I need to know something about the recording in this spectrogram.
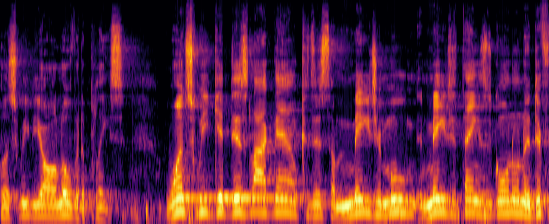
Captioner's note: none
